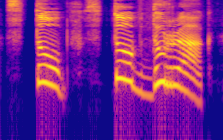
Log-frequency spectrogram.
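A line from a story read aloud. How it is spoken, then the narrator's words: Yelled. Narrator (Russian): заорал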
